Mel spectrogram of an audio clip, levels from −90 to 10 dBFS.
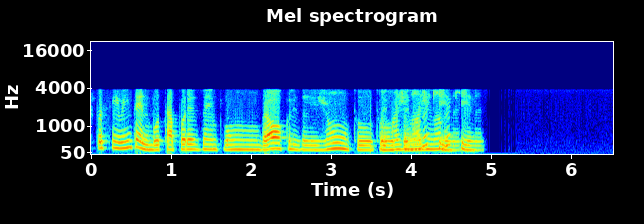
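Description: Throughout, the speech carries Dialogic VOX ADPCM damage: a gritty hiss trailing the voice and nothing above 3.8 kHz, a band that points to 8 kHz telephony sampling rather than mere low-pass filtering. From 3.49 s to the end, a doubled audio track appears. A full-band copy about as loud as the original sits roughly 300 ms behind and switches on abruptly, with no decay or room colour to suggest reverb. The likely cause is a second, slower capture path or two out-of-step copies in an edit.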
